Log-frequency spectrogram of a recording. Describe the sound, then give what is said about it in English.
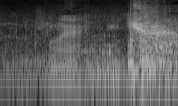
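A tiger roars from inside a cage in a film trailer as the cage is lifted off the ground. A throaty, harmonic growl builds, then breaks into a louder, harsher burst of roaring. “Sultan and the Rockstar is a trailer of a guy with a tiger in a cage, and it's just being lifted off the ground.”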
